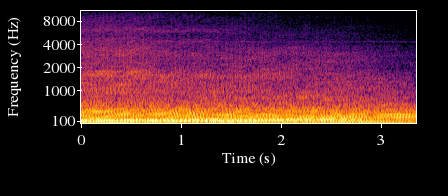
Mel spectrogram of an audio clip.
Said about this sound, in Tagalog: Nang medyo malayo na ako sa kanila, narinig kong umandar na ang makina ng motor ni Lance.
